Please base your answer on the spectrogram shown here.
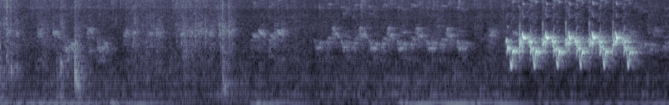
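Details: Yellow-vented bulbul learning the rolpen song style: after faint scattered notes over a steady low hum, a brisk run of bright, evenly repeated chirping notes bursts out near the end, about three per second, then stops.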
